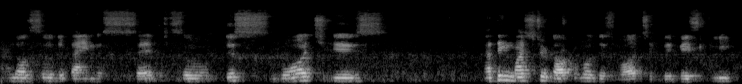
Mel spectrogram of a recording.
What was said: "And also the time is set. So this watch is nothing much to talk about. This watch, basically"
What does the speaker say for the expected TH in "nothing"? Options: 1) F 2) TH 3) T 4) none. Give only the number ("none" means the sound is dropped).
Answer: 3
